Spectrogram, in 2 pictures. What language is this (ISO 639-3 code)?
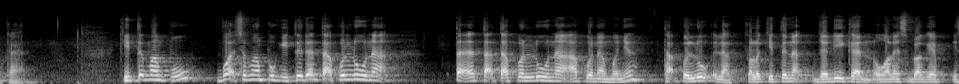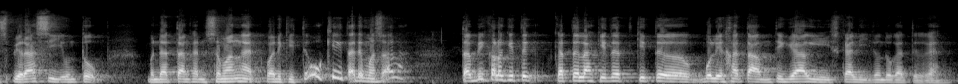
msa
